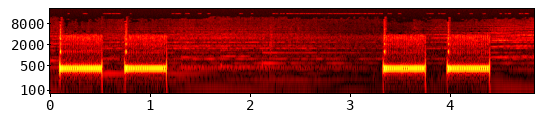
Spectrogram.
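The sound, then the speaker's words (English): A telephone ringing tone on the line while calling a caller back during a phone-in: two pairs of steady, loud double rings separated by a quiet pause, with a faint low hum between them and no voices. “Let's try again with Tony.”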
